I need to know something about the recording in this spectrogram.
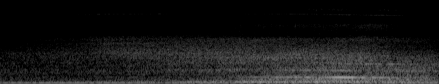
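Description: A vehicle passing: a low rumble and rising hiss that grow louder to a peak about three seconds in, then begin to fade. A faint high insect trill runs through it.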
